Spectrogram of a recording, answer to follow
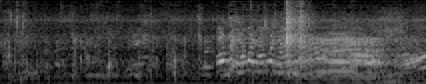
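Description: A cow moos once, a long low call lasting nearly two seconds, starting about halfway in.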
